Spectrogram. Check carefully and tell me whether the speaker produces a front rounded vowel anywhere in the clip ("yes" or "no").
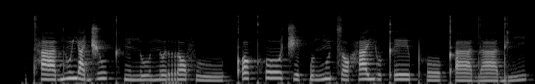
no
